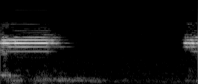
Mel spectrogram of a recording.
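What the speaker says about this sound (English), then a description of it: "Hey, somebody got a car alarm in the background." A car alarm or alarm siren sounds in the background, a steady high electronic tone that cuts off and then returns, moderately loud against a low hum.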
